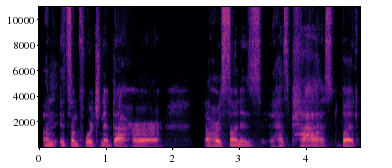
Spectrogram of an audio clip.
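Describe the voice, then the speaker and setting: A man answering questions as a screenwriter, speaking conversationally in a thoughtful, halting way. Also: medium pitch, steady tone, a little mellow, no room sound.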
